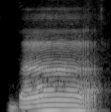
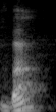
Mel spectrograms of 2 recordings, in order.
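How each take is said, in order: First: The vowel is held a little longer. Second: The vowel is said short.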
